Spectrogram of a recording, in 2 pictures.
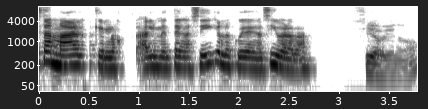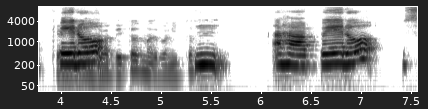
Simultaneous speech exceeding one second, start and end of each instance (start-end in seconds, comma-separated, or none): none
